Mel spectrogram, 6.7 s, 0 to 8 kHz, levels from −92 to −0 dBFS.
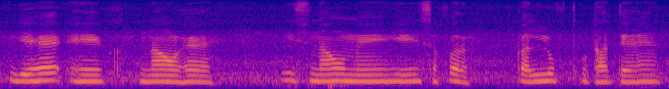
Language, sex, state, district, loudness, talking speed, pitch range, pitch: Hindi, male, Uttar Pradesh, Muzaffarnagar, -37 LUFS, 115 wpm, 175-190 Hz, 180 Hz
